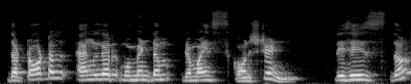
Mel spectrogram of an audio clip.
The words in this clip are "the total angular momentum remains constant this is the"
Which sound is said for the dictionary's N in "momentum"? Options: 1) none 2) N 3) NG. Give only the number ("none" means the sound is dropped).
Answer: 2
